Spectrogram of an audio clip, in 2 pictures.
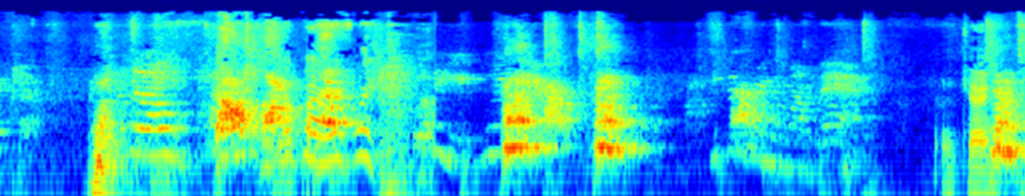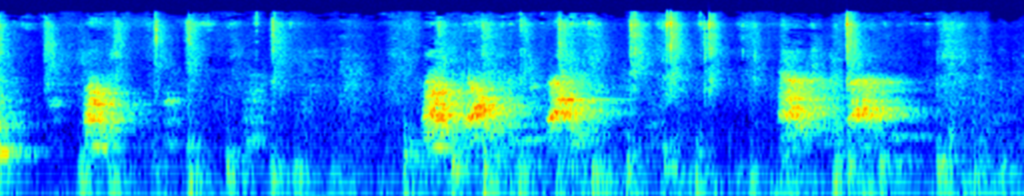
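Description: Dogs barking and yipping in a boarding kennel, in short bursts repeated every second or two.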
